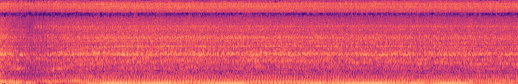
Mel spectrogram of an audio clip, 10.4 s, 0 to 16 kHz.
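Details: Discover 100 (BS3) single idling after timing chain replacement for a chain noise: steady, even thump with no ticking or rattle over it, a smooth healthy idle.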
